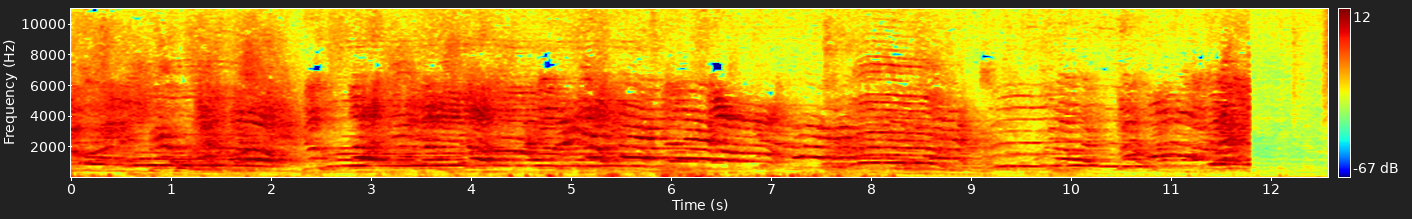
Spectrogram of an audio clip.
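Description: Children and adults in a small crowd shout and cheer loudly nearby.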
